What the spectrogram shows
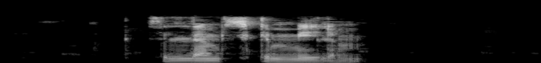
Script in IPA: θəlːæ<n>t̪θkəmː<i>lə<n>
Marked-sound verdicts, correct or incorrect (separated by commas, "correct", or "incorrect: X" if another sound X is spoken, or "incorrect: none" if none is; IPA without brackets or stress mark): incorrect: m, correct, incorrect: m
